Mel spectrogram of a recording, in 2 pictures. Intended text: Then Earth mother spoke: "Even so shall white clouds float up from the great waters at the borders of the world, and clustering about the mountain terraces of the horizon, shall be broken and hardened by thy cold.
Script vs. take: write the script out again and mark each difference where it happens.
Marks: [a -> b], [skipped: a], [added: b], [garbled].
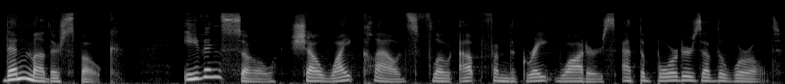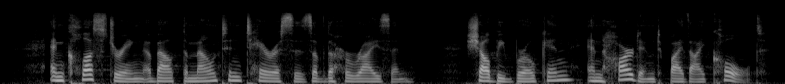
Then [skipped: Earth] mother spoke: "Even so shall white clouds float up from the great waters at the borders of the world, and clustering about the mountain terraces of the horizon, shall be broken and hardened by thy cold.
